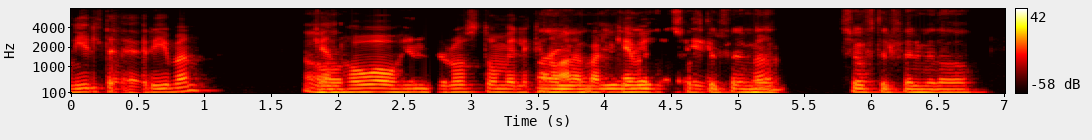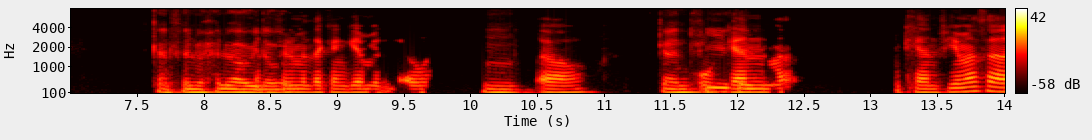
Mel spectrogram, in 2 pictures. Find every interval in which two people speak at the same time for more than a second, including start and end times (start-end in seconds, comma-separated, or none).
3.5-5.3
